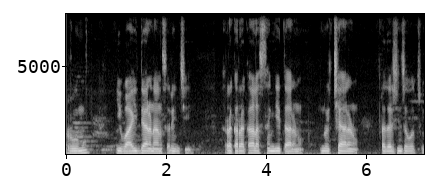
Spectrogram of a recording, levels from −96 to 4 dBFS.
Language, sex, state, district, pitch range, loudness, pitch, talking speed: Telugu, male, Telangana, Nalgonda, 120-130 Hz, -18 LUFS, 125 Hz, 65 wpm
